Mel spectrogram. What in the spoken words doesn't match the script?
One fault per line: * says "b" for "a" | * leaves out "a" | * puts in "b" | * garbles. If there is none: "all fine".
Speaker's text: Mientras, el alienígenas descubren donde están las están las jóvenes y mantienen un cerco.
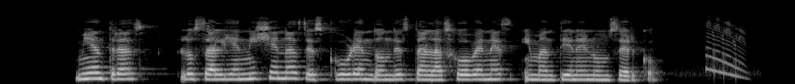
* says "los" for "el"
* leaves out "están las"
